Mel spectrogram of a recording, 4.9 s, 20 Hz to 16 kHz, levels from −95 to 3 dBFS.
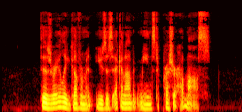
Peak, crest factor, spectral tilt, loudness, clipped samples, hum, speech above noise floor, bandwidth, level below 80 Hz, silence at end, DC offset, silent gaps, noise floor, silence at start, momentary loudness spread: -6 dBFS; 20 dB; -6 dB/octave; -24 LUFS; under 0.1%; none; 51 dB; 11.5 kHz; -54 dBFS; 0.7 s; under 0.1%; none; -74 dBFS; 0.8 s; 9 LU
